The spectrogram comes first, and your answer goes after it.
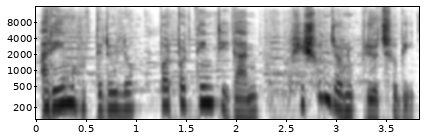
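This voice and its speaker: A woman's expressive, rising and falling voice on a nostalgic radio music show, introducing the next songs over soft music. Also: mid-range voice, moderate pace.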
